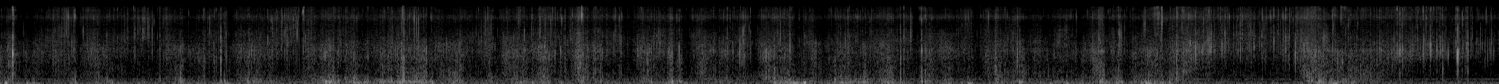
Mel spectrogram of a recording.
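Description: A small white knitted mesh scrubber pad with a loop is held close to the mic and scratched and squeezed with long pink nails. The result is a steady, dense crinkling and crackling with bright, scratchy texture and occasional sharper snaps, all at a soft, even level throughout.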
